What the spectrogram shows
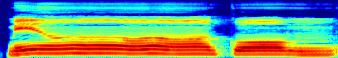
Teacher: منکم اخفا کریں گے، نون ساکن کے بعد کاف ہے۔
